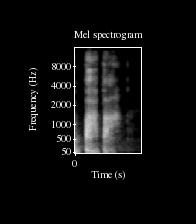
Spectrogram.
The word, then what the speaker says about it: Babà: 它的名字如果用意大利文发音，应该叫爸爸。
